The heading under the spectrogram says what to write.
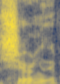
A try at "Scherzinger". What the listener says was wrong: Scherzinger, nigga, you said shh and gave up and just tried to smooth back.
